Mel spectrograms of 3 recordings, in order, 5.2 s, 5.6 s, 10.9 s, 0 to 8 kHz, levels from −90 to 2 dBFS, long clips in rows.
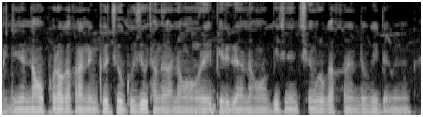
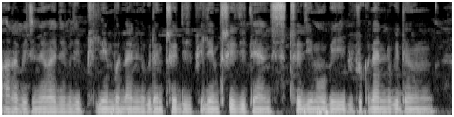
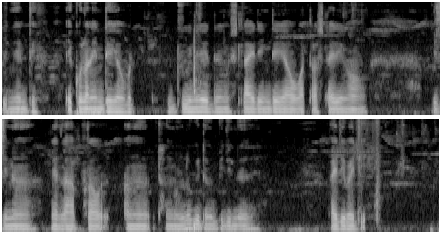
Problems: none marked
